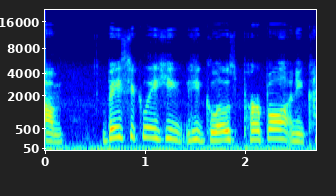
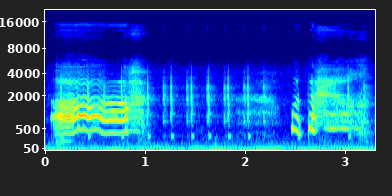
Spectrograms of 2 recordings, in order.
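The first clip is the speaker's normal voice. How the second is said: exasperated cry; 4 dB louder, slower than usual. Real, not acted. Exasperated laughing at herself.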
